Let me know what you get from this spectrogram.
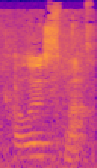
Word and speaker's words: keleusma: that word command in Greek is the Greek word kalousma. It's spelled K-E-L-E-U-S-M-A, kalousma.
